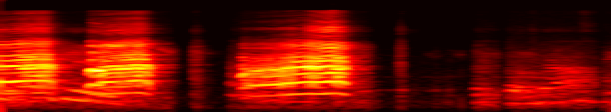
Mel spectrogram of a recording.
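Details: Hen calling to find a rooster, giving two hoarse, nasal squawks close together, then a third after a pause, with faint murmuring afterward.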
